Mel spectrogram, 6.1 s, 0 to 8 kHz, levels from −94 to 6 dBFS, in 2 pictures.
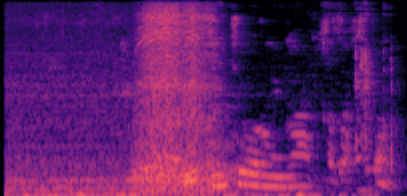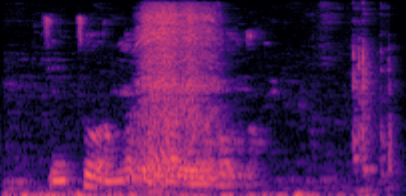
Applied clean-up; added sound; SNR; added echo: classical method WPE with log-MMSE.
